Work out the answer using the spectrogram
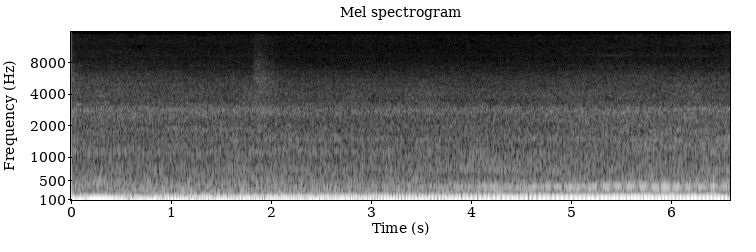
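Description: Ford Mustang engines idling, a deep steady low rumble.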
